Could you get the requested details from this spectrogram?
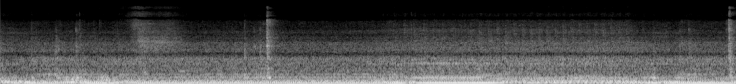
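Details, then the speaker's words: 1988 International/Thomas school bus diesel, sat in a junkyard for years, governor freed up, 120 psi air built: deep steady rumble under load with wheelspin in mud, no knocks; runs great, fires right up, driveline good through first gear. "so the good news is you know we got the governor freed up and she built air pressure she runs great fires right up"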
